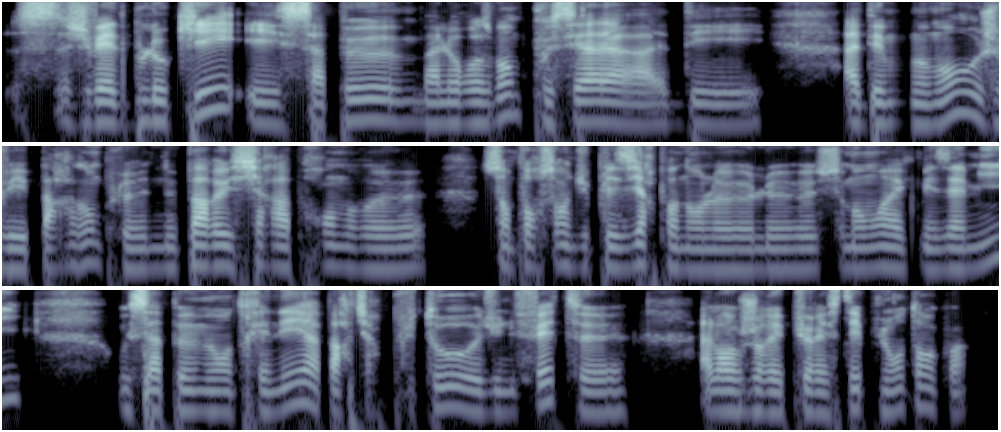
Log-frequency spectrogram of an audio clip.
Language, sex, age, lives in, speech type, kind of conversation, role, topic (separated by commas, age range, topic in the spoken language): French, male, 20-24, France, conversation, advice, user, Comment gérer mon anxiété pendant des fêtes entre amis ?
